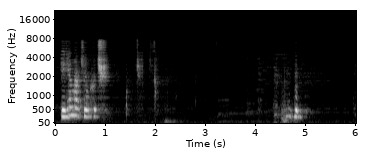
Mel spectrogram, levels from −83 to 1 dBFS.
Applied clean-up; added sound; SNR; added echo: neural mask model DeepFilterNet 3.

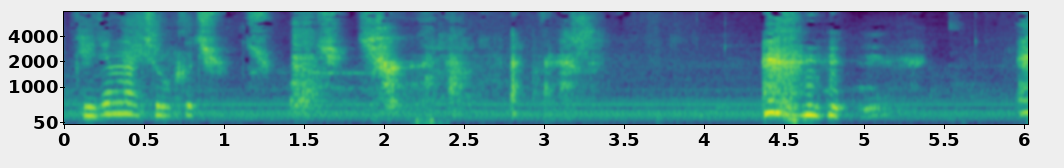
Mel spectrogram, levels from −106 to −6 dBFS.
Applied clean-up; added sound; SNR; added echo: none; none; none; none.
